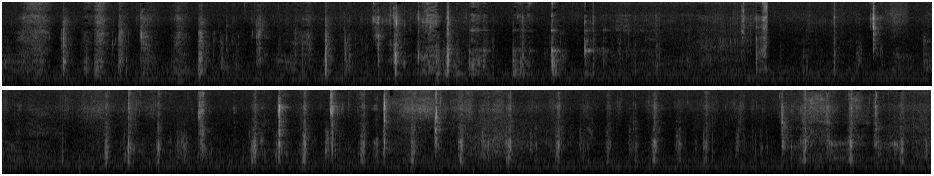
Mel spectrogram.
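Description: Close-miked chewing of crunchy cheongsachae kelp-noodle salad: an irregular run of crisp crunches and mouth clicks, a few a second, loudest about four seconds in.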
